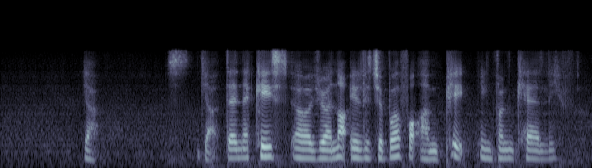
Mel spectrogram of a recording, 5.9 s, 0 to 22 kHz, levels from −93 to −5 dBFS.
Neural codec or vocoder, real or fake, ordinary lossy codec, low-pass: codec, 16 kHz, 0.7 kbps, FocalCodec; fake; none; 7.2 kHz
